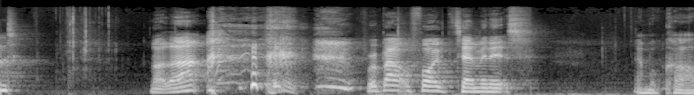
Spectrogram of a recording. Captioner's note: laughs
